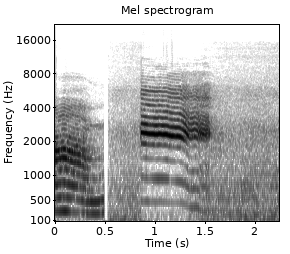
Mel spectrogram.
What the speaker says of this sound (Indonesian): suara adik bayi sedang menangis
